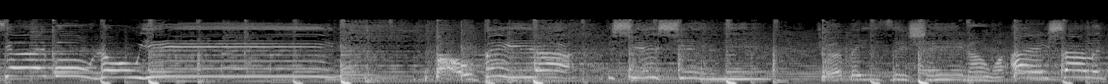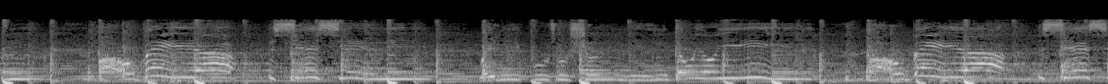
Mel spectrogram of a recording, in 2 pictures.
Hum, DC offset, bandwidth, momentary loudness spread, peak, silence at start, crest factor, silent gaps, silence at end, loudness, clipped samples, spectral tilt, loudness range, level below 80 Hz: none; under 0.1%; 8.8 kHz; 9 LU; 0 dBFS; 0 s; 16 dB; none; 0 s; -17 LUFS; under 0.1%; -5 dB/octave; 3 LU; -26 dBFS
